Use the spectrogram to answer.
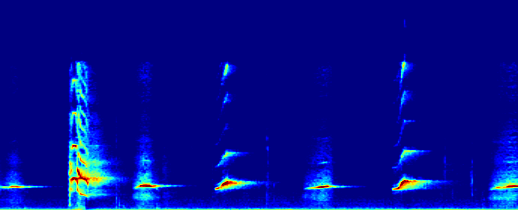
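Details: Parrot chirping sound: a sharp slurred chirp, then a string of short high whistles, each slightly rising and falling, repeated about once a second.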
